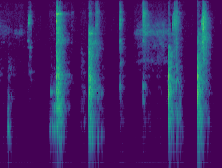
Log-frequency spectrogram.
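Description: Chef's knife chopping kale on a wooden cutting board: a few sharp chops at uneven intervals, starting about a second in.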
